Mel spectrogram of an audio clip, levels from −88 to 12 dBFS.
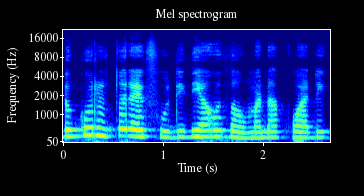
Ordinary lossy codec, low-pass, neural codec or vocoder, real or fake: none; none; codec, 44.1 kHz, 2.6 kbps, DAC; fake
